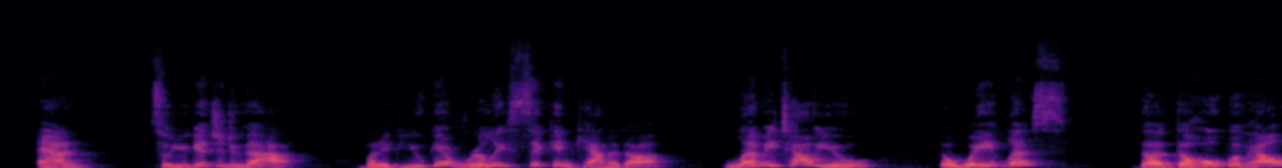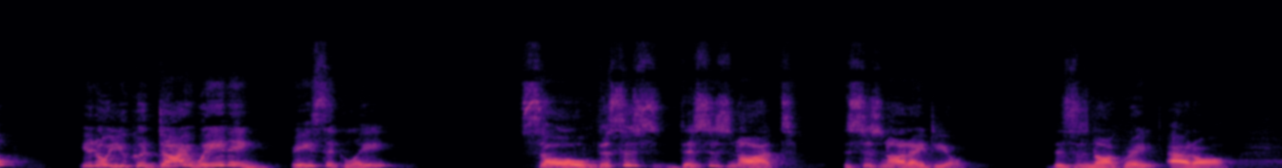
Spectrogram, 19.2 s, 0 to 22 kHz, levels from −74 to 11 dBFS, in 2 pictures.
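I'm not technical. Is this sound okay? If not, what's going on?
Yes, no faults to report.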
